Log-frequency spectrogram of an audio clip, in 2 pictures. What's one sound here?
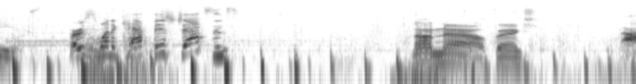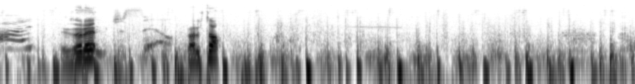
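Horse hooves thud steadily on the ground.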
